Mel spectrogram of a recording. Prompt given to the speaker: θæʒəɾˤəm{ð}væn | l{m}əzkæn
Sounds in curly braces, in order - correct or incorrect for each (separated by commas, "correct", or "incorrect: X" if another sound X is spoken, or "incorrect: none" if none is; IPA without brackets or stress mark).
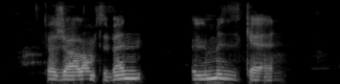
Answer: incorrect: θ, correct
